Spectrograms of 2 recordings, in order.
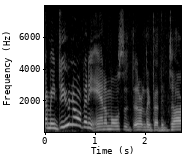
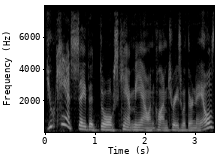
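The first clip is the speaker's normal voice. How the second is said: ordinary talk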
